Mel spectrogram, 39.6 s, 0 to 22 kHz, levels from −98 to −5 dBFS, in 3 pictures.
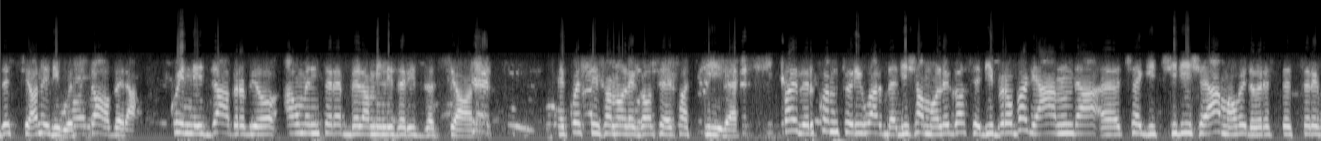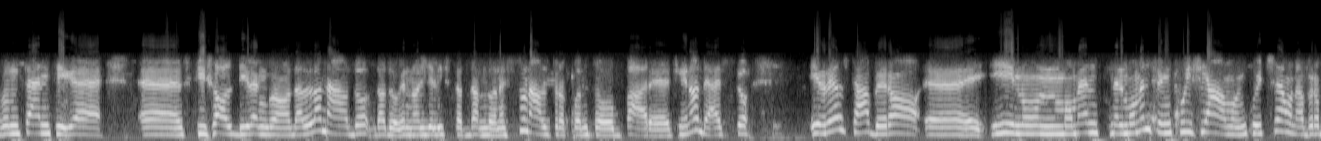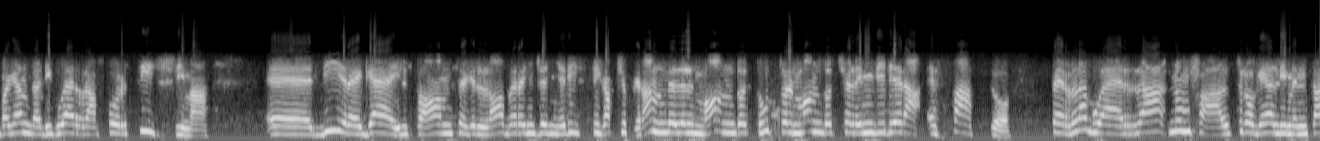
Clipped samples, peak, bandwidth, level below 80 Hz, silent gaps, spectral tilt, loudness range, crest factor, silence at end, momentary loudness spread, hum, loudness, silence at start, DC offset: under 0.1%; -10 dBFS; 6.4 kHz; -54 dBFS; none; -7 dB/octave; 2 LU; 12 dB; 0 s; 5 LU; none; -23 LUFS; 0 s; under 0.1%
